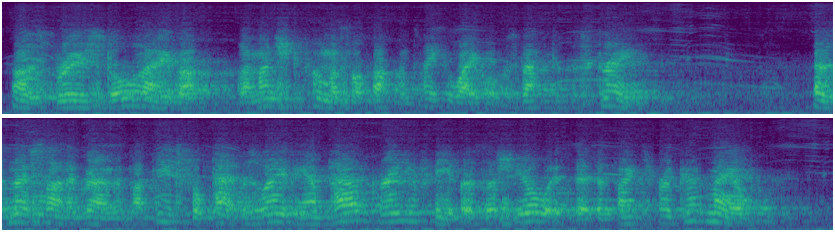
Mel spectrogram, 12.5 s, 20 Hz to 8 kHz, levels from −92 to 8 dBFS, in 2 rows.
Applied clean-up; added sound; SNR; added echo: neural separator model SepFormer DNS4.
